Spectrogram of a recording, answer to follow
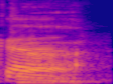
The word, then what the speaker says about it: Araica: Well, we were going to pronounce the name correctly, correct? Araica. Araica. Right? Did we get it right? Yeah, that's There you go, correct.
